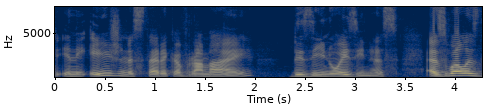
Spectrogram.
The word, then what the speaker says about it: ramai: the Asian aesthetic of ramai, busy noisiness, as well as the Islamic valuation of hearing as knowing and of listening with the heart. The phenomenon of ramai, R-A-M-A-I is how you would pronounce this, translated as busy noisiness,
